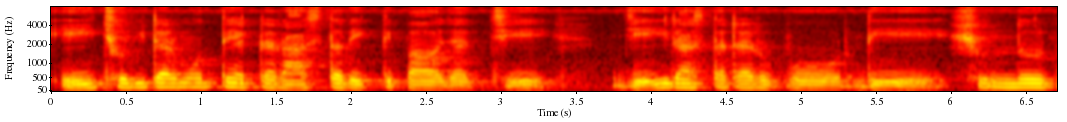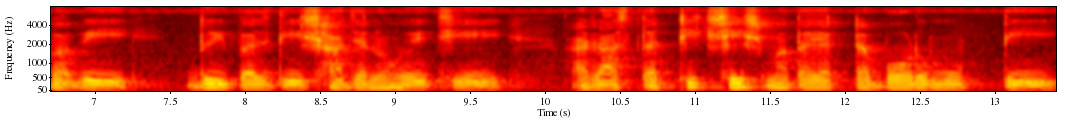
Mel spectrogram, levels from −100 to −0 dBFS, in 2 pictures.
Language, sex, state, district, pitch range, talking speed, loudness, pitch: Bengali, female, West Bengal, Jhargram, 125-150 Hz, 110 wpm, -33 LUFS, 135 Hz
